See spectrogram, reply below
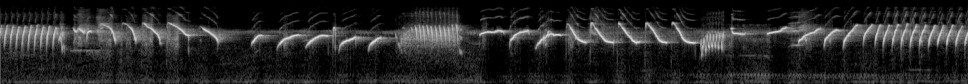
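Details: Canary training song: varied rolling tours of swooping whistled notes, fast trills and short buzzy bursts, strung together continuously for nearly ten seconds.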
